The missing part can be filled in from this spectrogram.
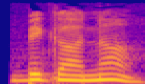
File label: "bigaana", Punjabi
